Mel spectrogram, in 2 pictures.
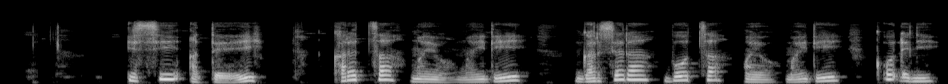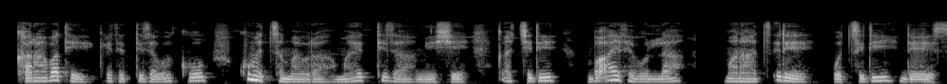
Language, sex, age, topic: Gamo, male, 18-24, government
